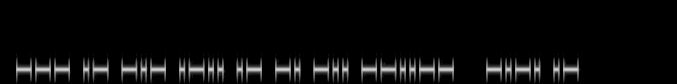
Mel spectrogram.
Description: Morse code, heard as a keyed tone, about 25 wpm, 700 Hz. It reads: OAKLAND, CA
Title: K1USN SST QSO Practice 25wpm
